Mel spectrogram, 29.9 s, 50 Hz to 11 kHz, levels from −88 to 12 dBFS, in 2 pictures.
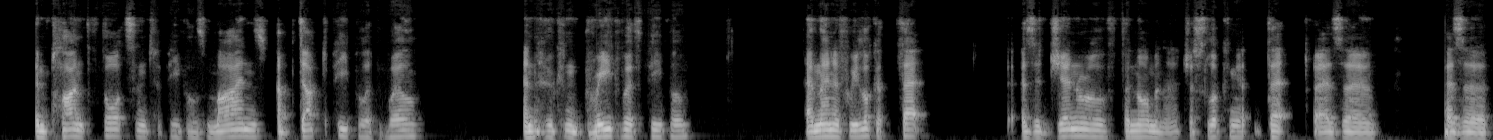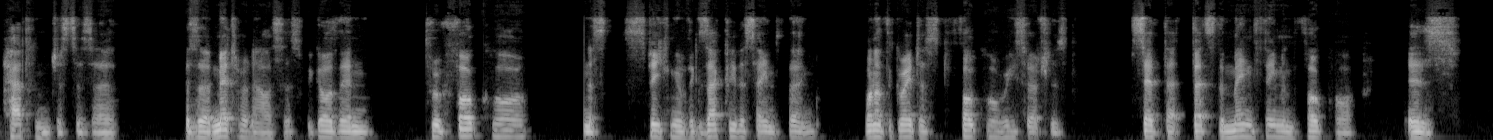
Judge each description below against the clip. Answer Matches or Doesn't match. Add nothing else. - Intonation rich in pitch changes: Doesn't match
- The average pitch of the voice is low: Matches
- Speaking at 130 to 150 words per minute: Matches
